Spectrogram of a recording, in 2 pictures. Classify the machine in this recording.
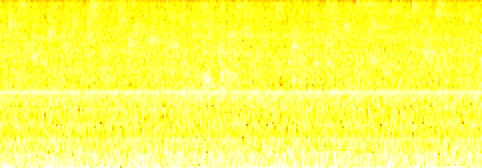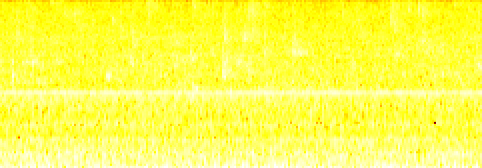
pump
